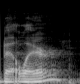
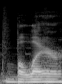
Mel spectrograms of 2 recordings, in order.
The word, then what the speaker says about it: Bel Air: to a place called Bel Air that's how you pronounce it in most parts of the country we pronounce it Blair here today we're just head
